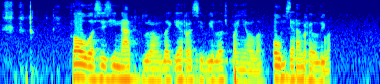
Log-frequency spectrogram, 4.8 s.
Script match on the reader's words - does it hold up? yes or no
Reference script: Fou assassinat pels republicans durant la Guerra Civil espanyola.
no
